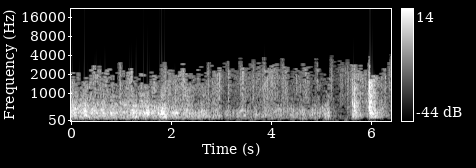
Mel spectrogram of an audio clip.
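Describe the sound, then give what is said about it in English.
A heavy tank rumbles steadily past through a narrow lane, followed by a car, a dense grinding roar with clanking, rattling bursts throughout, swelling briefly near the end as a movable rock scrapes and rakes back into place. No one speaks. “The tank rumbles through, followed by the car. The rock rakes back into place, and the sentry smooths out the track that will make it close.”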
